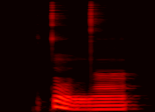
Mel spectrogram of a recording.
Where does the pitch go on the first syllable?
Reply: falling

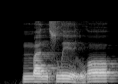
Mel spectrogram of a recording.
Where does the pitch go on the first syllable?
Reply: high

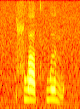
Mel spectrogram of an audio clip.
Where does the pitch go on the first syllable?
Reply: falling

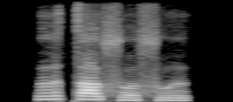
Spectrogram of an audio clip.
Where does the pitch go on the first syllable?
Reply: high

